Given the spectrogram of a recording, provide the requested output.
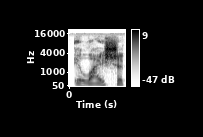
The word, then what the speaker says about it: Elisha: Race also informs the remarks of the white morgue attendant, played by the classic character actor Elisha Cook Jr. Is that how I pronounce his name? – Yep. Elisha? Okay.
